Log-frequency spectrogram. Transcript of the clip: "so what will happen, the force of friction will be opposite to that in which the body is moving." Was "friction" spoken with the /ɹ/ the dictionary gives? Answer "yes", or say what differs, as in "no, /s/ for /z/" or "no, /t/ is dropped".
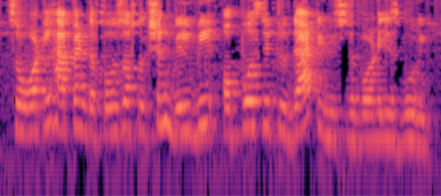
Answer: no, /l/ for /ɹ/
